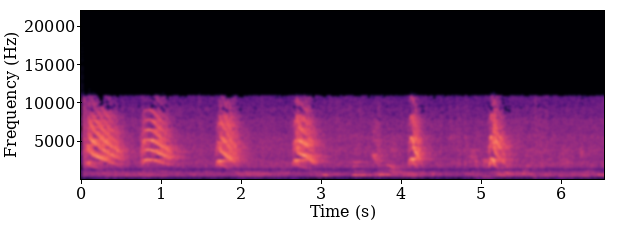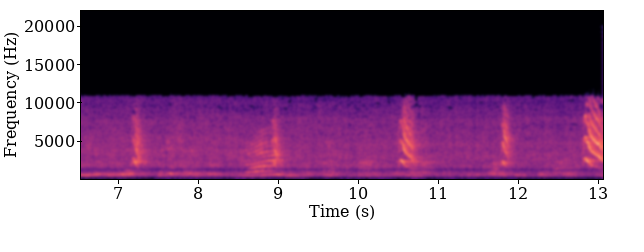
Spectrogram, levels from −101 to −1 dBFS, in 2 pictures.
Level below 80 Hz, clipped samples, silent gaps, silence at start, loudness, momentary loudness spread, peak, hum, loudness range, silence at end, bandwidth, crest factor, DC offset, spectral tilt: under -90 dBFS; under 0.1%; none; 0 s; -25 LUFS; 20 LU; -8 dBFS; none; 9 LU; 0 s; 11.5 kHz; 24 dB; under 0.1%; 6.5 dB/octave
